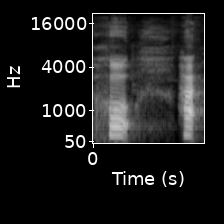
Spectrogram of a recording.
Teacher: फुफुसातील हवा मुखावाटेत जोरात बाहेर फेकली जाते त्याला महाप्राण म्हणायचं मग मुख्य महाप्राण कुठला तर ह एकमेव मुख्य महाप्राण आहे पण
